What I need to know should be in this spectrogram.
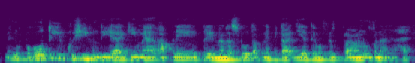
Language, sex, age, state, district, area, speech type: Punjabi, male, 30-45, Punjab, Amritsar, urban, spontaneous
